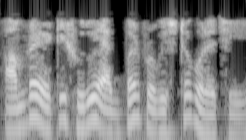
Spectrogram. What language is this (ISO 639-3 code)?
ben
